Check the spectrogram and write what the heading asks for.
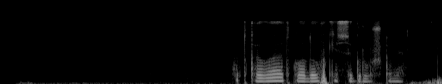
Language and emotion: Russian, neutral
